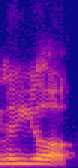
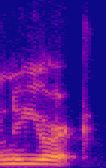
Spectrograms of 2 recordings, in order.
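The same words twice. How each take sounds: First: It is said in a strong New York accent. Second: It is said in a plain, neutral accent. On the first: "everybody that I know from New York has an accent. Even when they say New York, they say New York" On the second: "they never say like New York"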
